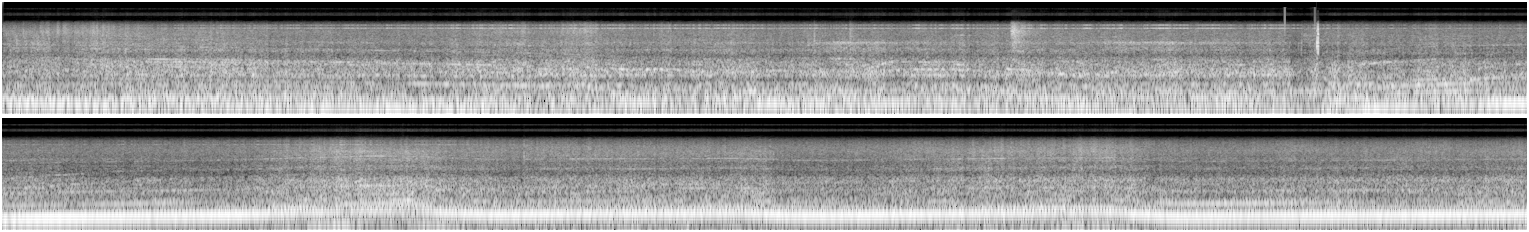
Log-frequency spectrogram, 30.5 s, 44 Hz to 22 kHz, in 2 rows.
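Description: Cab noise inside a 2007 Eldorado National EZ Rider II transit bus. Its Cummins B Gas Plus natural-gas engine winds down slowly, and about halfway through it pulls away again with the note rising. It settles into a steady low drone that steps in pitch twice, with a single sharp click just before the pull-away.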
